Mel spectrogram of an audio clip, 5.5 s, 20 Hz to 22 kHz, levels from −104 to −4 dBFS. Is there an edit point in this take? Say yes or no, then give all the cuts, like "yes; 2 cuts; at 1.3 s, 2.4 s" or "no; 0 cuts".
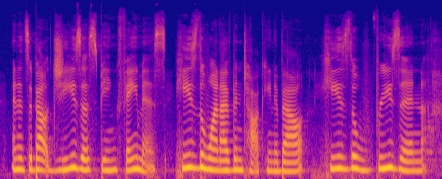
yes; 1 cut; at 2.1 s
